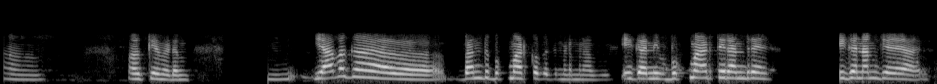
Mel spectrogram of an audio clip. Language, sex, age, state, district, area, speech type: Kannada, female, 18-30, Karnataka, Bellary, urban, conversation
